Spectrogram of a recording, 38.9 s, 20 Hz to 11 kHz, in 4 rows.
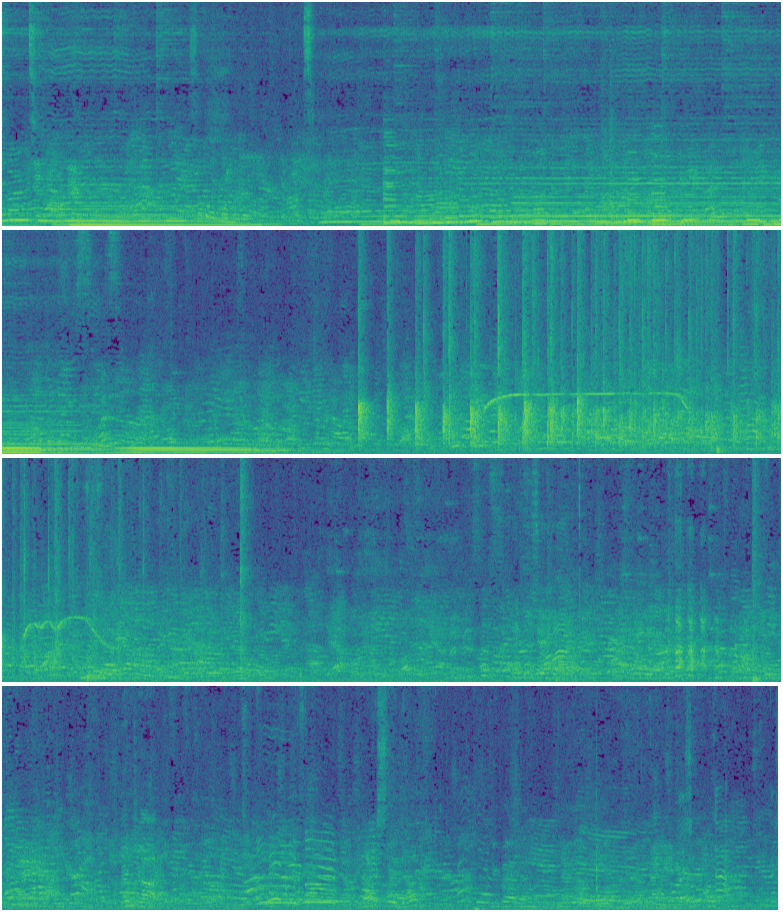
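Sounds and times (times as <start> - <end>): overlapping chatter of voices: 0.0 - 38.9
small audience applauding: 14.2 - 22.6
long high whistle: 15.7 - 18.4.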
